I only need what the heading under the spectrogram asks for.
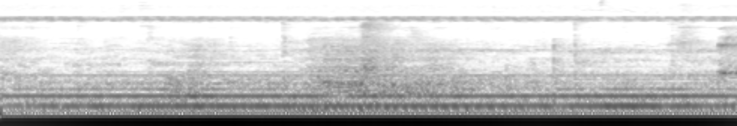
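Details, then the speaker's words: EALSEM build-up power amplifier that still works: a loud steady low hum with a faint buzzy edge and hiss at high volume, from an unsuitable, aged input cable picking up interference. "E Di sini masih masih hidup tapi e suaranya agak mendengung ya"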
